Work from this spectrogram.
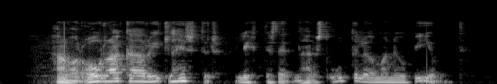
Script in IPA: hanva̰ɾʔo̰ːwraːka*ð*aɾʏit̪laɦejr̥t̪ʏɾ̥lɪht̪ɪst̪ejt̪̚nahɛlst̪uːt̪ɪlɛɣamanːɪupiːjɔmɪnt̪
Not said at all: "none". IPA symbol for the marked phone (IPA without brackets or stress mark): ð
